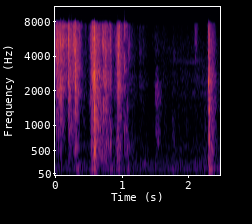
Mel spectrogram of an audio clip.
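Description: A hockey card pack's wrapper being torn open and crinkled as the cards are pulled out, a crackling run of rustles in the first half that stops about a second in.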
